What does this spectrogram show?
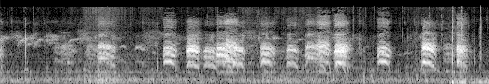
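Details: Crows calling during morning feeding, described as barking; a long run of harsh, hoarse caws, repeated rapidly in clusters, some overlapping, with a faint background hiss.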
